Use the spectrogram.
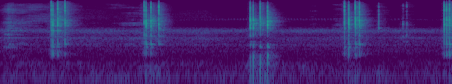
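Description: Long nails tap rapidly on the face of a large, flat, solid bamboo cutting board shaped like the state of Michigan. The taps come in short, bright clicking bursts spaced about a second apart, each dying away almost instantly over a quiet background.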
